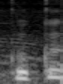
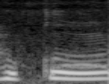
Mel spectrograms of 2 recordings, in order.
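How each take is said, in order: First: The word begins with a k sound. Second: The word begins with an h sound. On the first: The speaker calls it wrong. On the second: The speaker calls it right.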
